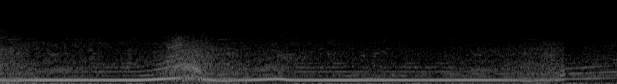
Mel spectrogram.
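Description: A GT3 race car in a sim racing game leaves the pits at Fuji with a steady engine drone that surges briefly as revs rise and fall, heard over a constant background hum.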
